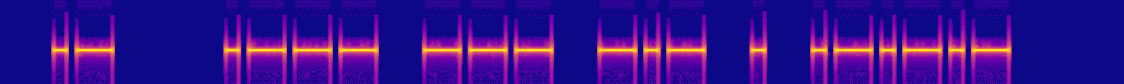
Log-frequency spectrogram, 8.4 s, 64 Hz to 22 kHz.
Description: Morse code, heard as a keyed tone, about 14 wpm, spaced as for 12 wpm, 680 Hz. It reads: A JOKE.
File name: Morsekurs / Witze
